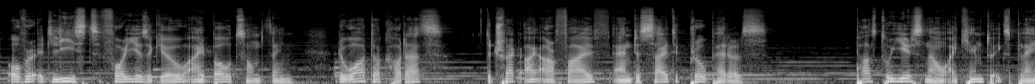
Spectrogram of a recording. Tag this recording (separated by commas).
Music, Speech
